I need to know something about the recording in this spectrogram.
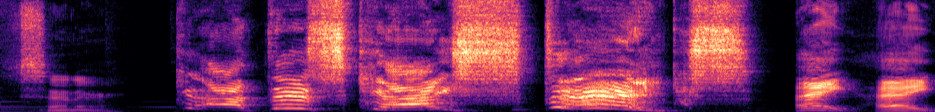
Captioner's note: shouts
